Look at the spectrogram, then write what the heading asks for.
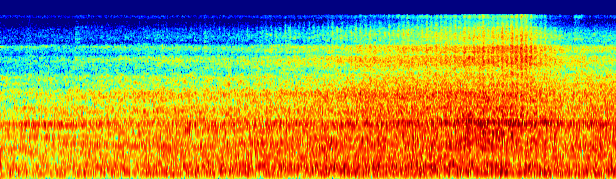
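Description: Passenger train running past below on steel rails, its rumble growing louder as it approaches and passes under. Loudest about five seconds in.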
